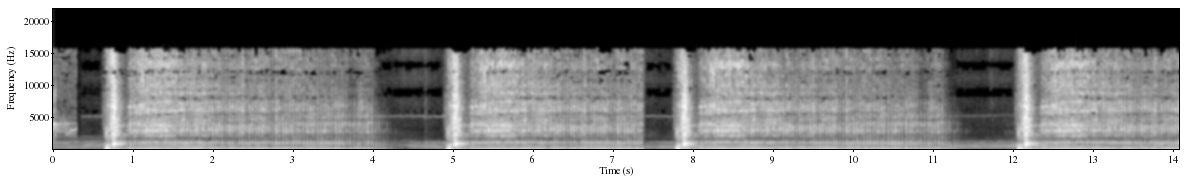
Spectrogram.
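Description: Big cat roaring loudly four times, each roar starting suddenly and lasting three to four seconds, with short breaks between, over background music.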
